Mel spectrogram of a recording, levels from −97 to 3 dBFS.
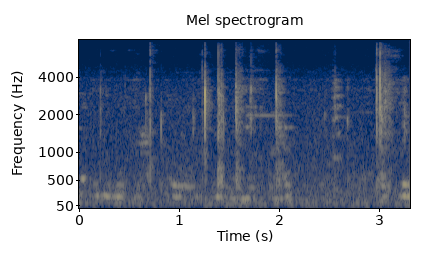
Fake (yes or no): no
